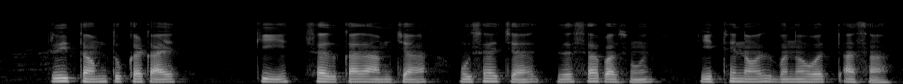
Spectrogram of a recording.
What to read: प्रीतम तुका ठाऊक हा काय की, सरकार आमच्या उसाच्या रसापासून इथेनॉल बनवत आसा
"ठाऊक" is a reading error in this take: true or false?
true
